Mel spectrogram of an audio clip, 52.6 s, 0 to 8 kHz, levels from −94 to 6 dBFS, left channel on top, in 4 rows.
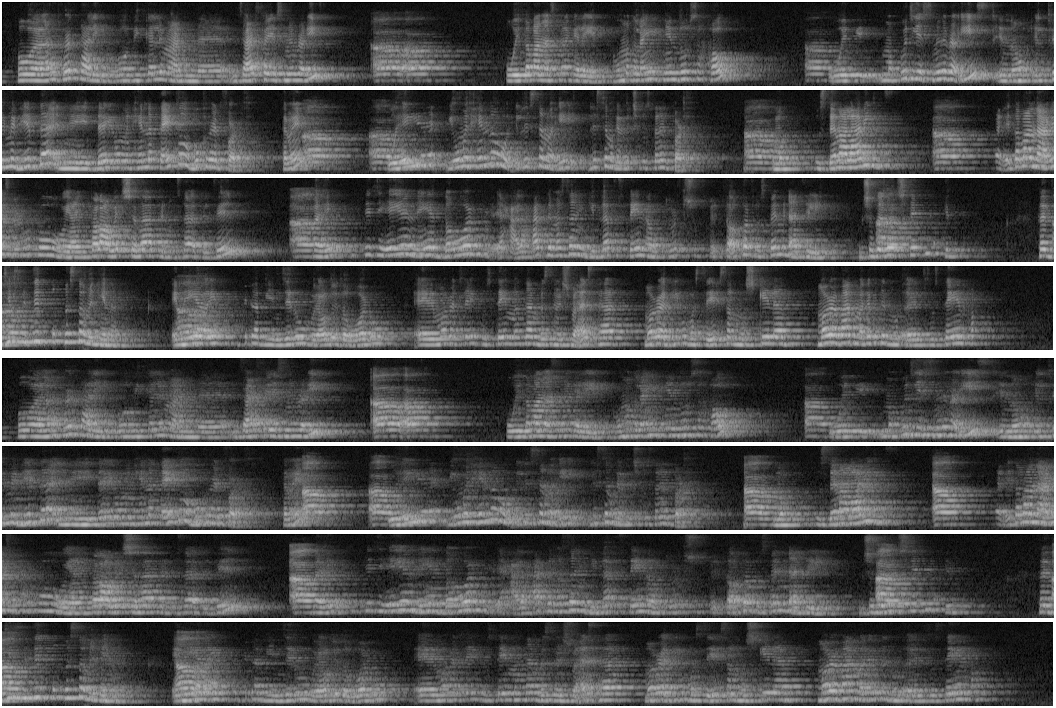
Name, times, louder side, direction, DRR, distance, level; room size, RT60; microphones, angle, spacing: voice 1, 0.2-4.0 6.3-9.1 10.3-16.2 16.7-17.0 18.0-21.8 22.8-24.2 25.6-29.3 30.2-30.5 30.8-36.6 37.0-37.7 38.1-38.3 39.3-40.0 40.2-41.0 41.6-42.2 42.5-44.2 44.6-47.2 47.5-49.3 49.6-51.6, left 3 dB, 50° left, 4 dB, 0.4 m, -31 dB
voice 2, 4.6-5.4 10.0-10.4 16.9-17.2 17.7-18.0 22.4-22.8 24.8-25.2 29.9-30.2 37.2-37.5 39.4-39.7 41.6-42.1, right 3 dB, 65° right, 3 dB, 0.4 m, -30 dB
4.0 x 2.8 x 2.6 m, 1.3 s
head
